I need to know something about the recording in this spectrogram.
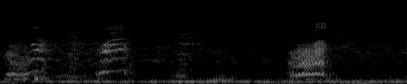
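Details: Indoor female cat, aged one, in a playful mood asking for affection, makes soft chirrupy meows over a low steady purr, ending with a brighter short meow.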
